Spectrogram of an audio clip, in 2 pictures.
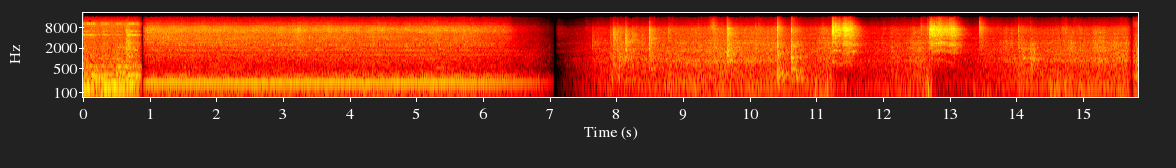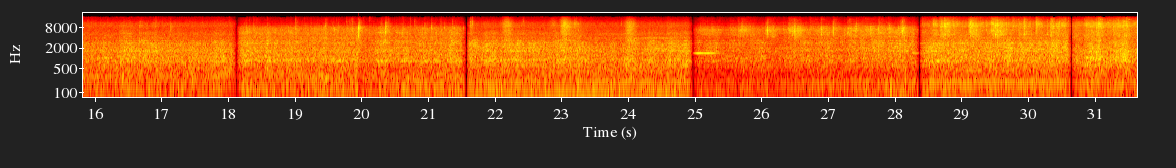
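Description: Steady mechanical hum and noise of foundry workshop machinery. It is heard in several abruptly cut segments, with a brief drop almost to silence about seven seconds in.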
